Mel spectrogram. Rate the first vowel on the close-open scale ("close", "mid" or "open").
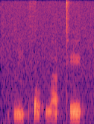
close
